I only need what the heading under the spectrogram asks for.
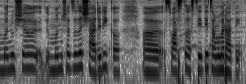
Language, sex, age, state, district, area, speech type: Marathi, female, 18-30, Maharashtra, Akola, rural, spontaneous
